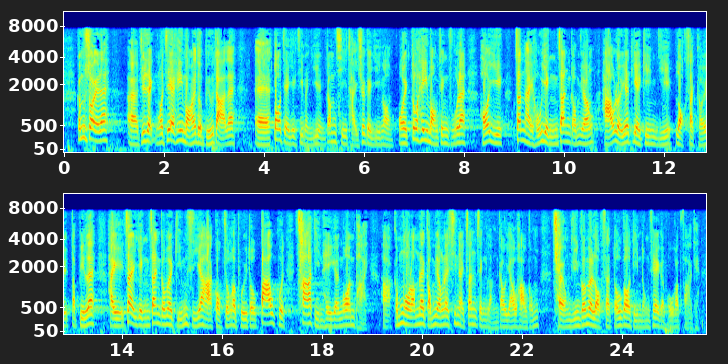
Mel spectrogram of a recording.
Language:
Cantonese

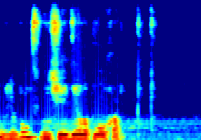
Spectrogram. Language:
Russian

